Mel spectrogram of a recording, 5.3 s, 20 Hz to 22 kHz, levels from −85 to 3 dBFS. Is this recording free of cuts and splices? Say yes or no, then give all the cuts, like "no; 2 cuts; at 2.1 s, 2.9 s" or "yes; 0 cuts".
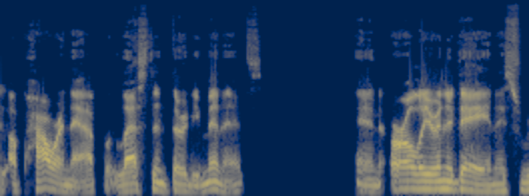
no; 1 cut; at 1.1 s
